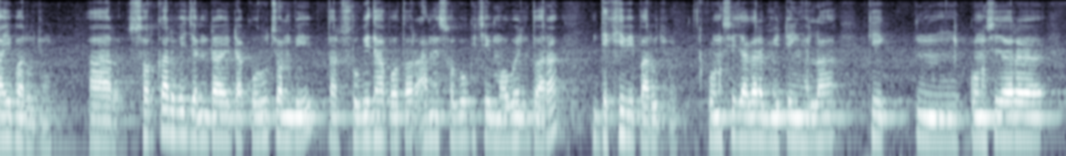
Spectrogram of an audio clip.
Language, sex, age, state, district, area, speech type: Odia, male, 18-30, Odisha, Boudh, rural, spontaneous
